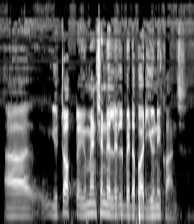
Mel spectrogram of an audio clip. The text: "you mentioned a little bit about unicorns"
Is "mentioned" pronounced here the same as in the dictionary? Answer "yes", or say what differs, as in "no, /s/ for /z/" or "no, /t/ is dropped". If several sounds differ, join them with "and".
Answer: yes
